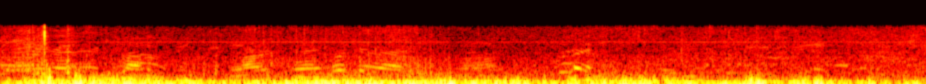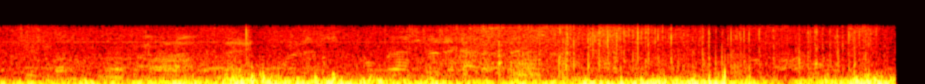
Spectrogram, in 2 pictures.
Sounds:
Speech

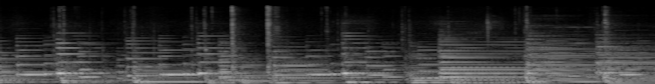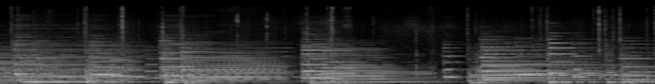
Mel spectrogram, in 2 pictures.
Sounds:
playing piano

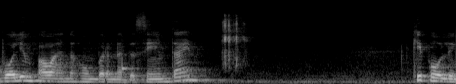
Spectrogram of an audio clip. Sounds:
Speech

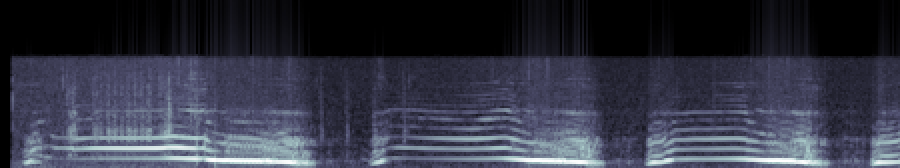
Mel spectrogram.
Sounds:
Roar, Animal, canids, roaring cats, lions growling, Domestic animals

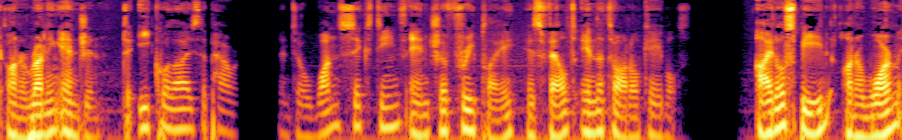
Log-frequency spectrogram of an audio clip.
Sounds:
Speech

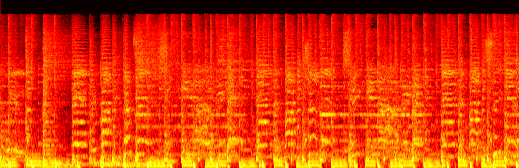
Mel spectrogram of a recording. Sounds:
Salsa music, Music, Singing

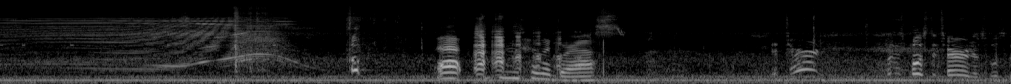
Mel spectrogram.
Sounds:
Speech, outside, rural or natural

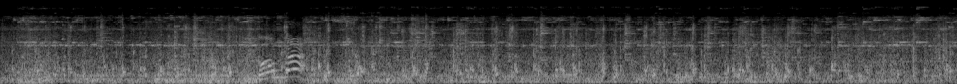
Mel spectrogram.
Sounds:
Speech

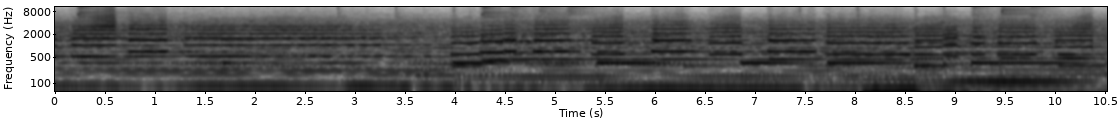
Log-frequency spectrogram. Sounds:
playing trumpet

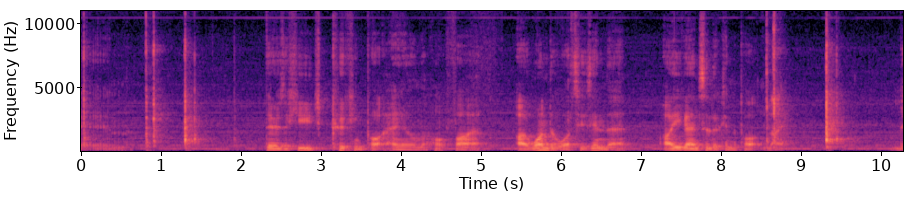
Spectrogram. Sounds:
Speech, Typing

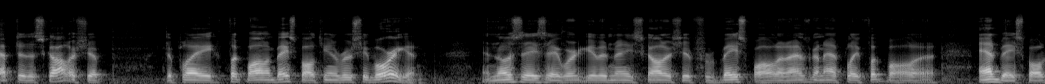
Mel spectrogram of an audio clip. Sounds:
Speech

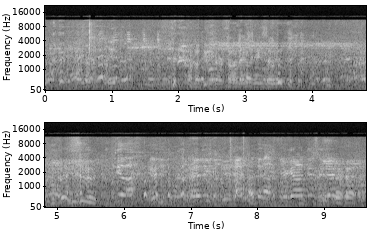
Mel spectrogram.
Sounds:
Speech, Hubbub, outside, urban or man-made

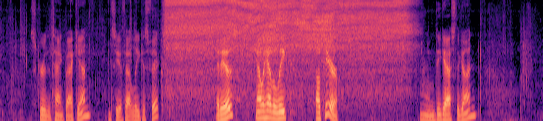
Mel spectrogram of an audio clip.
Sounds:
outside, rural or natural, Speech

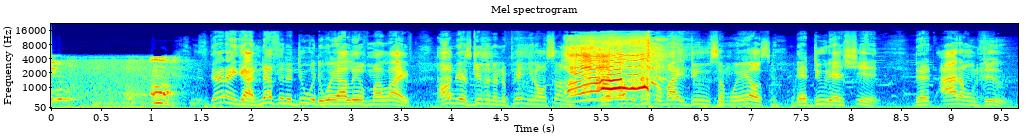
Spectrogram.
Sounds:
Snicker

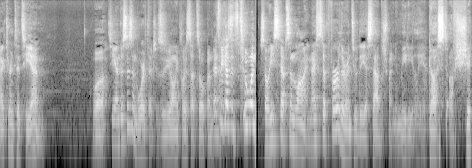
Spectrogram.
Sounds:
Speech

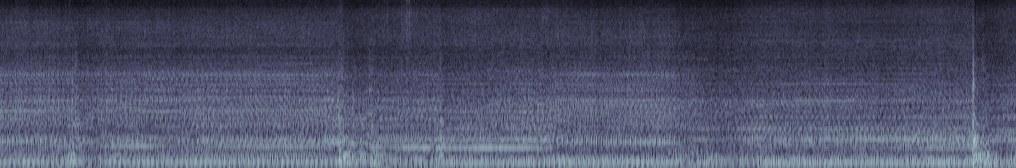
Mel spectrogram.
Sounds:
Vehicle

